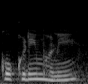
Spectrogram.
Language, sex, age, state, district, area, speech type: Goan Konkani, female, 30-45, Goa, Canacona, rural, spontaneous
